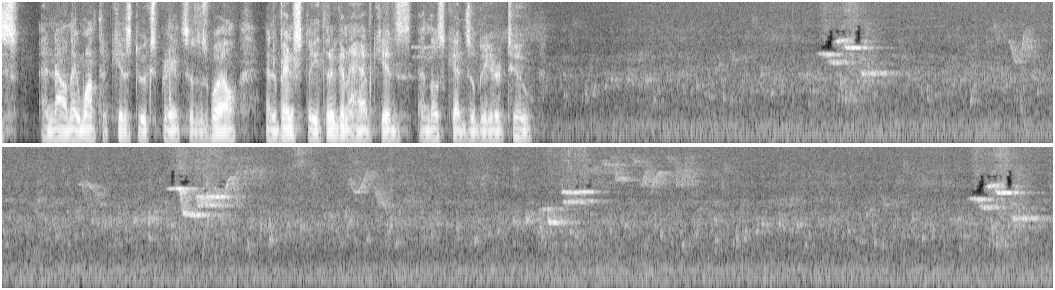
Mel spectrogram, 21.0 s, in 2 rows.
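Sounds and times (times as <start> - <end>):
faint low hum: 0.0 - 21.0
bird whistled calls: 8.2 - 9.0, 16.0 - 16.7, 20.2 - 21.0.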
